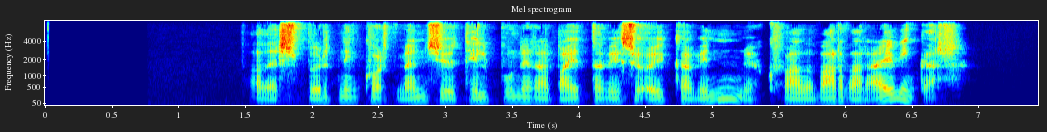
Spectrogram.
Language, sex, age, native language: Icelandic, male, 20-29, Icelandic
